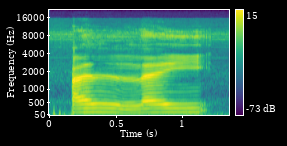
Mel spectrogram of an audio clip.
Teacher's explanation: Kemudian selanjutnya alai ya, di situ yang pertama ada nun sukun bertemu dengan huruf lam ya, itu hukum bacaan idgham bila gunnah, maka cara membacanya dengan tanpa mendengung ya. Alai, jadi langsung masuk ke huruf lam tanpa mendengung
